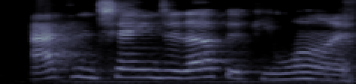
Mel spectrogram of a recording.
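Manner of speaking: heavy Georgia Southern accent. Offering to switch accents after another speaker hoped for one: thick Georgia accent. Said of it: "can you do the rest like that".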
